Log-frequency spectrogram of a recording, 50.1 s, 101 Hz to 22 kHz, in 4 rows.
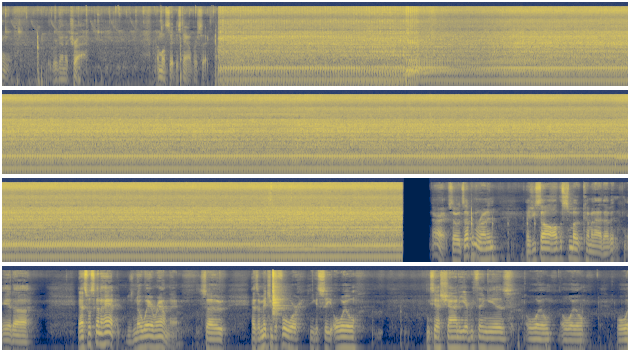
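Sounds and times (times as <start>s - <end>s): pressure washer engine running: 4.3s - 33.1s.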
